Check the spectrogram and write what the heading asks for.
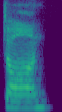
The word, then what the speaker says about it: Daeun: Yeah, my name is pronounced like Dawn, like Dawn.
